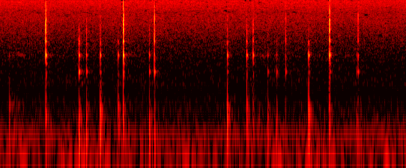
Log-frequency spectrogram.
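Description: Long almond-shaped nails tap the upper sides and lid rim of a small, round, hollow bamboo jar with a lid. The result is a quiet, irregular series of short, dry clicks with bright, hollow overtones and almost no ring, over a steady low hum.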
